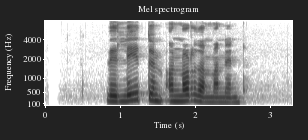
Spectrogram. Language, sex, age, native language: Icelandic, female, 30-39, Icelandic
